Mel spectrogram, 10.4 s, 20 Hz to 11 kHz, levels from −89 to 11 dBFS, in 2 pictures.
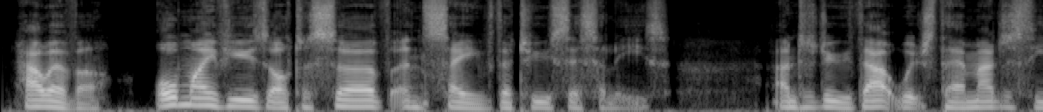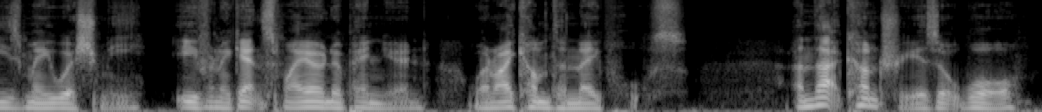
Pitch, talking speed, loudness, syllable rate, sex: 120 Hz, 220 wpm, -22 LUFS, 6.1 syllables/s, male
